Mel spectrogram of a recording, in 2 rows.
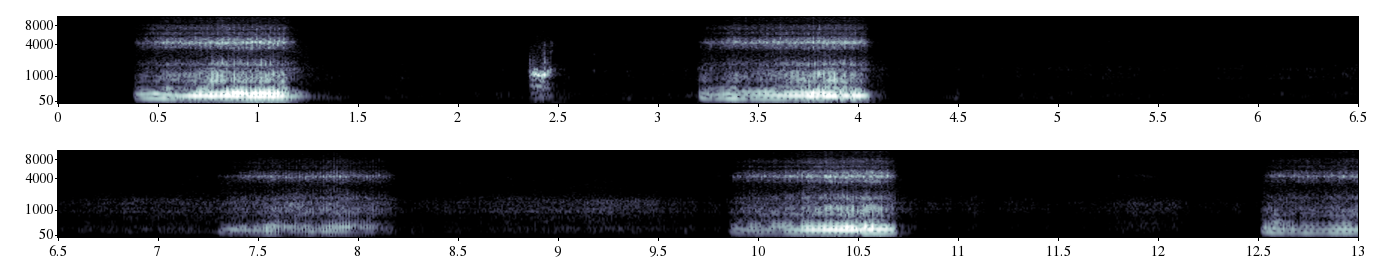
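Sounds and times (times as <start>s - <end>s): puppy snoring: 0.4s - 1.3s, 3.2s - 4.2s, 7.3s - 8.2s, 9.8s - 10.8s, 12.5s - 13.0s
soft breath: 11.0s - 12.5s.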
